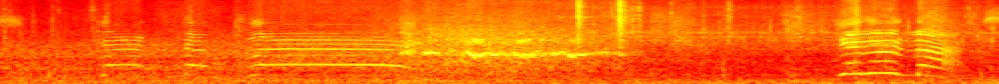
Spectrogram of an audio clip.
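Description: Car driving and skidding in the video game Max Payne, with whining tire squeals over a rumbling engine and road noise, a sharp squeal near the end, and voices speaking over it.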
